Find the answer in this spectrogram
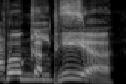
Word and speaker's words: Pokopia: So Minecraft, it's pronounced pocapia.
